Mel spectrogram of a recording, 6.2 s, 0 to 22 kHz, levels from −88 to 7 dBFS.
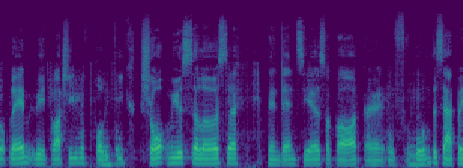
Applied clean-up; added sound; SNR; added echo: neural mask model DeepFilterNet 3.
